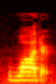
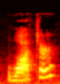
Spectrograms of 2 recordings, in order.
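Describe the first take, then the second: First: The middle consonant is a soft D sound. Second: The middle consonant is a crisp T sound. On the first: The speaker calls it right. "a T that's between two vowel sounds... is going to change to a D" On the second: The speaker calls it wrong. "do you hear better, water? No"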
